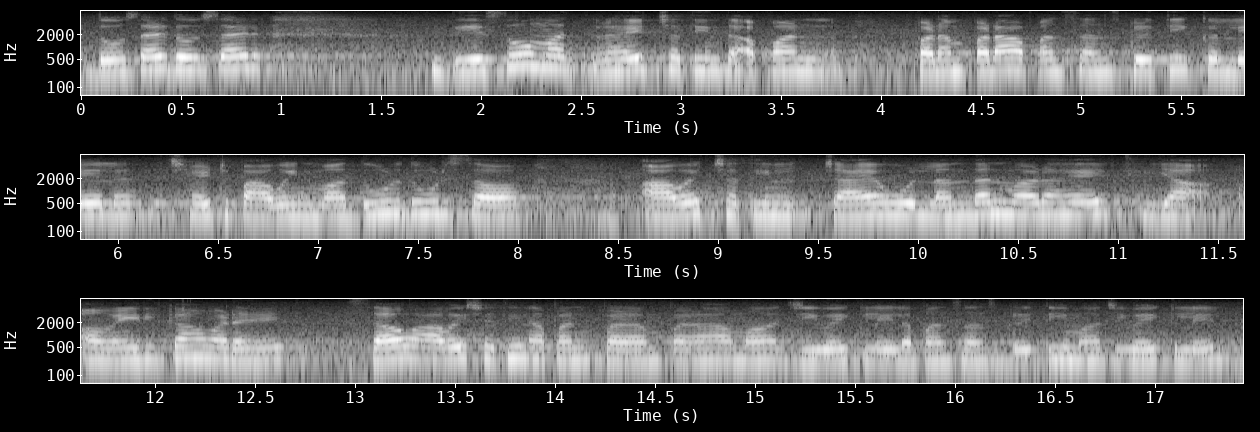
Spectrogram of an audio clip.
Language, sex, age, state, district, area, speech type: Maithili, female, 18-30, Bihar, Supaul, urban, spontaneous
